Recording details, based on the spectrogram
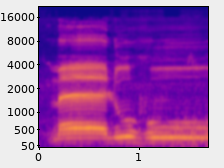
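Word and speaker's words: ماله: Ici, vous voyez un petit waw, je vais rapprocher, un petit waw devant ha. Si on poursuit, il faut prolonger, faire une prolongation normale, mad tabi'i, 2 temps. Maluhu wa ma. Il ne faut pas faire trop long ni trop court.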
